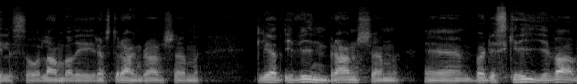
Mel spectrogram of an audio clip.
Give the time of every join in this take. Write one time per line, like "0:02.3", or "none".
0:02.8
0:04.1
